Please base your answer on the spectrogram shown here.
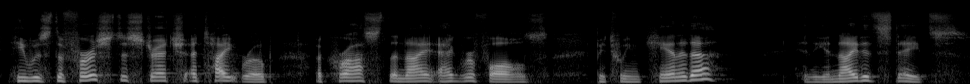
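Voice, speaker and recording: Slow, gravelly-voiced preacher man. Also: on the high side. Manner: storytelling with rising emphatic questions to the congregation; talks with the congregation. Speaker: pastor. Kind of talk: sermon.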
